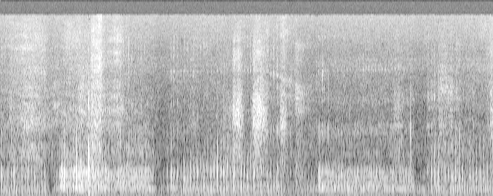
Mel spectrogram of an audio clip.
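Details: Close stereo recording of a domestic cat's purr, no talking: a strong low vibrating rumble rising and falling with each breath, a brief dip around the middle, light rustles overhead.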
